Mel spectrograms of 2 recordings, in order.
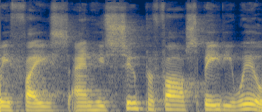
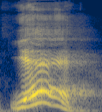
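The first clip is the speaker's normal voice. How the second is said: excited scream; 9 semitones higher than usual. A narrator's reading. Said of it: "I screamed".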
